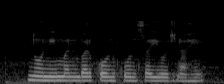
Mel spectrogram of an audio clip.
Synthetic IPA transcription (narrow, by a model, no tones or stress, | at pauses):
noːnimɐnbəɾkoːnkoːnsɐjoːd͡ʒnaɦɛː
